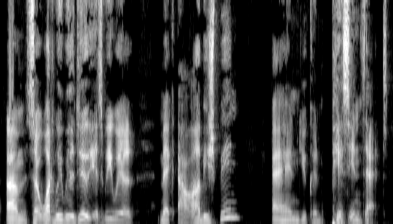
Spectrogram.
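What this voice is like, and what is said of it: Exaggerated fake French accent. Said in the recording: “some kind of a fucked up French accent ... French Joe ... my French accent”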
